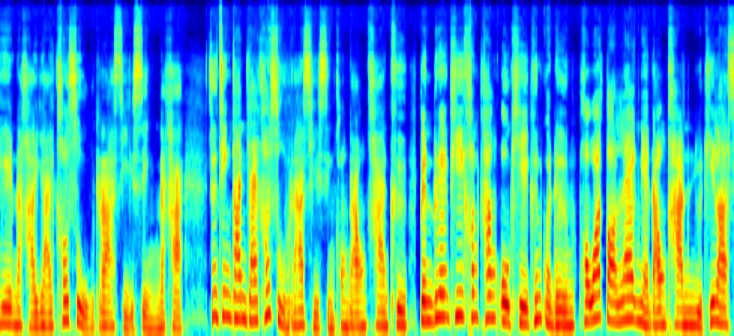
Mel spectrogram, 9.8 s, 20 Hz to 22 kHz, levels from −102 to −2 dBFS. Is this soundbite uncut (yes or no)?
no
